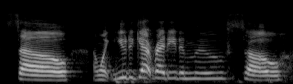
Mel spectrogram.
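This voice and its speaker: A woman hosting a storytime for young children, reading and leading action rhymes in a playful, encouraging, animated way. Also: sits high, measured pace. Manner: playful, encouraging, checks in with listeners.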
